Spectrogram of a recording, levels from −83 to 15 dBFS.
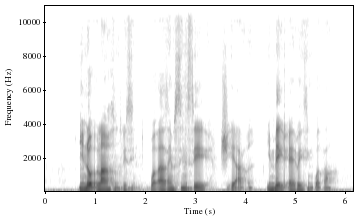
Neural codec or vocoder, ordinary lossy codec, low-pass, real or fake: autoencoder, 22.05 kHz, a latent of 192 numbers a frame, VITS, trained on many speakers; none; none; fake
